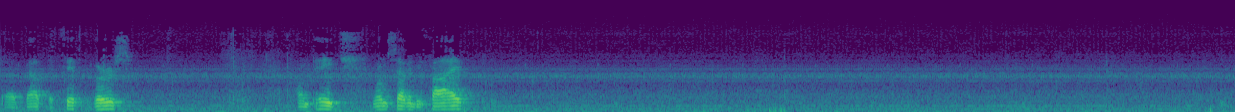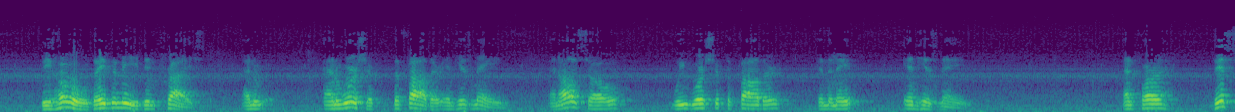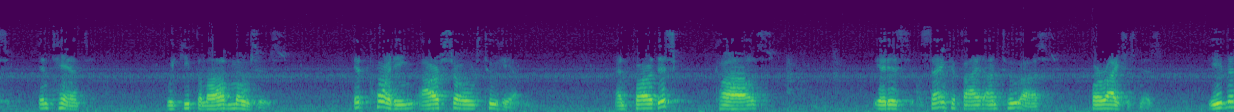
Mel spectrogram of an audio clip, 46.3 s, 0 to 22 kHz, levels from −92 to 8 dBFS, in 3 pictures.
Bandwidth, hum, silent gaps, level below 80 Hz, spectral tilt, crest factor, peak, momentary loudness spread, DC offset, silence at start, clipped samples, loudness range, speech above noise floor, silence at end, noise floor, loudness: 7 kHz; none; none; -46 dBFS; -10.5 dB/octave; 20 dB; 0 dBFS; 20 LU; under 0.1%; 0 s; under 0.1%; 9 LU; 25 dB; 0 s; -43 dBFS; -18 LUFS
